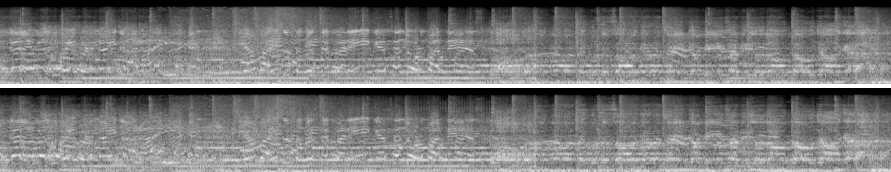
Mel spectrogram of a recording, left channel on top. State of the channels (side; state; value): both; normal; correlation 0.34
